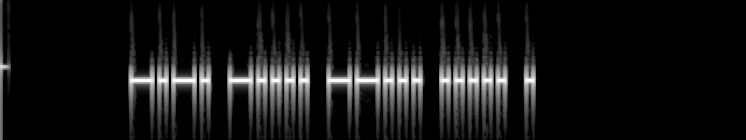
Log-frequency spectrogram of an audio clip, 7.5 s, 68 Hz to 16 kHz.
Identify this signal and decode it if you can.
Morse code, heard as a keyed tone, about 17 wpm, 700 Hz. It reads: C675E
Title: Code Groups - 5 Letter:Numbers - 17wpm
